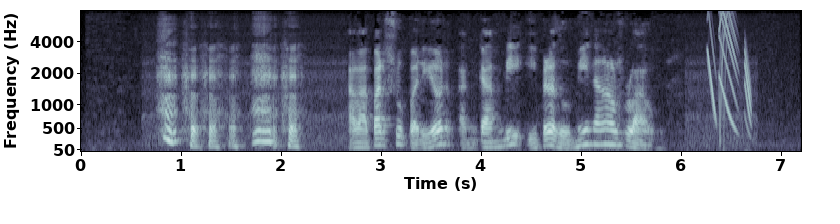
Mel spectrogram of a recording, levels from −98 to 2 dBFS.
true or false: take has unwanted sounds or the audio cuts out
true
